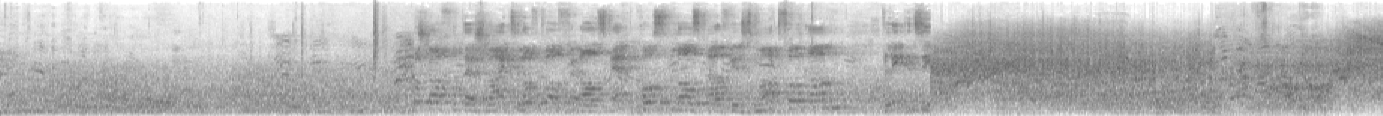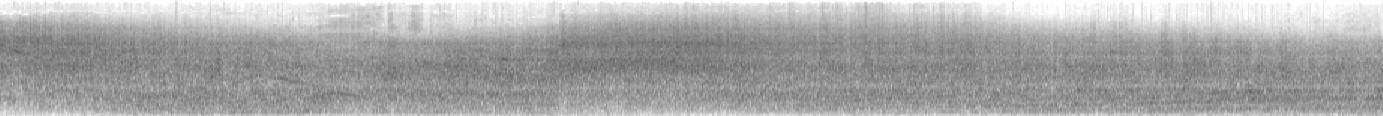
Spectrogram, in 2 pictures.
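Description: Jet engines roar loudly overhead.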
